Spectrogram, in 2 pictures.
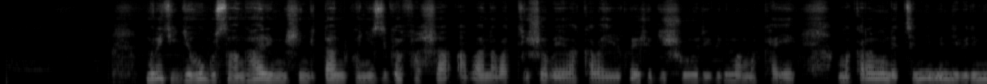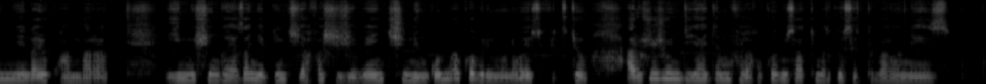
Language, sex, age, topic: Kinyarwanda, female, 18-24, education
